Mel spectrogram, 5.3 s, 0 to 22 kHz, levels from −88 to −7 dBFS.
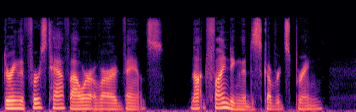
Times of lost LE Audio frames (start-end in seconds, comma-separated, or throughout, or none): none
